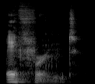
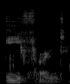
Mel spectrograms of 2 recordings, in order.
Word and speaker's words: efferent: And E is purely efferent, or efferent, if you like that uh, pronunciation.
